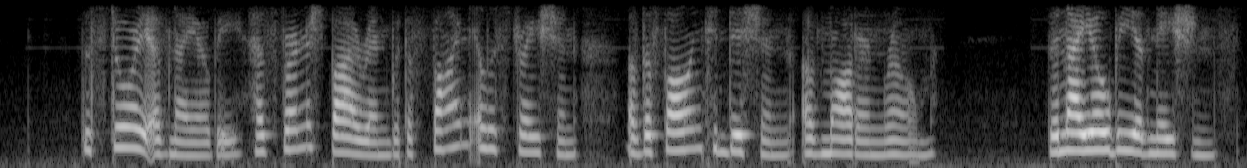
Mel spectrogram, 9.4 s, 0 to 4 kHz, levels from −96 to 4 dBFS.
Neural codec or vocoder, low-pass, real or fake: none; 3.6 kHz; real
